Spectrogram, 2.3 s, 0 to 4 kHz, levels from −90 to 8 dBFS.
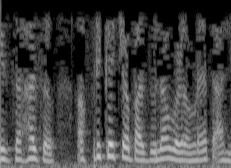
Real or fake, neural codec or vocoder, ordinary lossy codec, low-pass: real; none; none; 3.6 kHz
